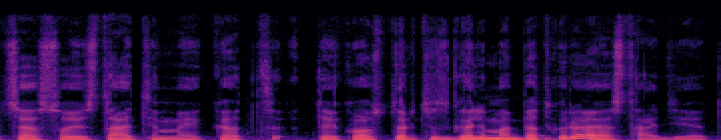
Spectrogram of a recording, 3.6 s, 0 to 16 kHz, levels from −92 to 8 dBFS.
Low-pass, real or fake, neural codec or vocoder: 14.4 kHz; real; none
